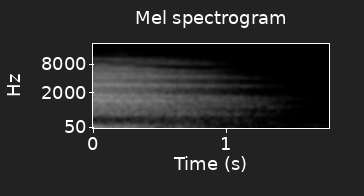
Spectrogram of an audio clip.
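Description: A single deep exhaled breath during a guided yoga breathing exercise, a long breathy whoosh that starts loud and fades gradually over nearly two seconds, with no talk.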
